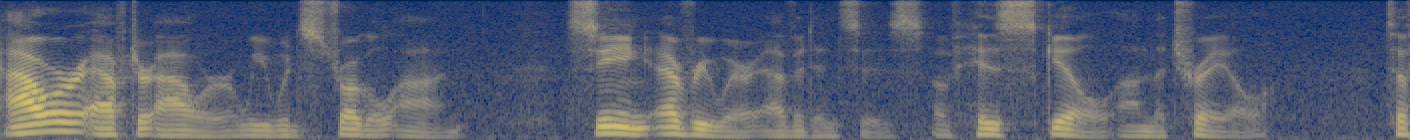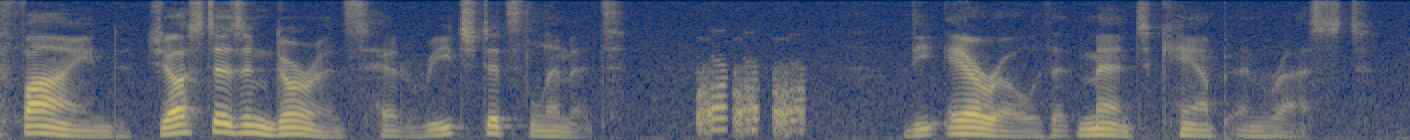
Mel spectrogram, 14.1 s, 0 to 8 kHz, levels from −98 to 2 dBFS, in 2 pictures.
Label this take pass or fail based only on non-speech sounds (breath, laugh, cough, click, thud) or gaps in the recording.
fail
